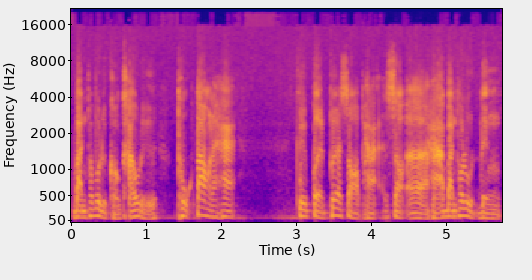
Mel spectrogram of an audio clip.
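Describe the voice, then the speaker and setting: Running a radio phone-in from a dry studio with no room sound, a male host chats and reads letters in an informal style peppered with wry asides. His voice sits on the low side, with lively intonation and a brisk pace.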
